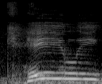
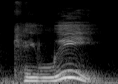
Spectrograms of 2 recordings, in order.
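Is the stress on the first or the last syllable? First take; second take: first; last. First: The stress is on the first syllable. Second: The stress is on the last syllable. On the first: The speaker calls it wrong. "We like to say 2 mil L's" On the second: The speaker calls it right. "the first one is Milra"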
